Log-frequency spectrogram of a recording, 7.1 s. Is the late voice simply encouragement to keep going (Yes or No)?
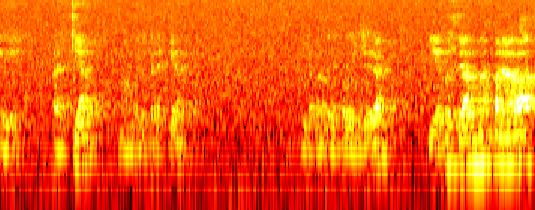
Yes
